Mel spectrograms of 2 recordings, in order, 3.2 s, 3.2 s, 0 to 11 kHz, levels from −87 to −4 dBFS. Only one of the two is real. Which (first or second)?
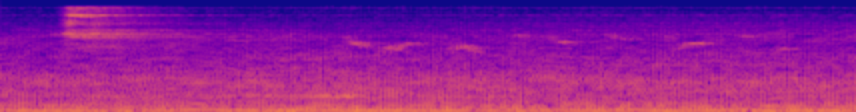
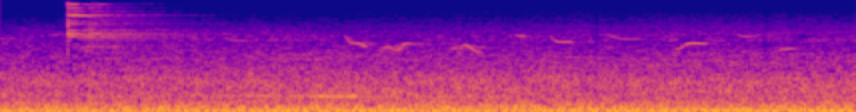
second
